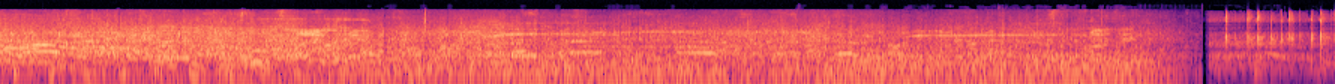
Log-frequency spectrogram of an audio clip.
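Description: A large crowd of football fans sings and chants loudly outdoors.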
